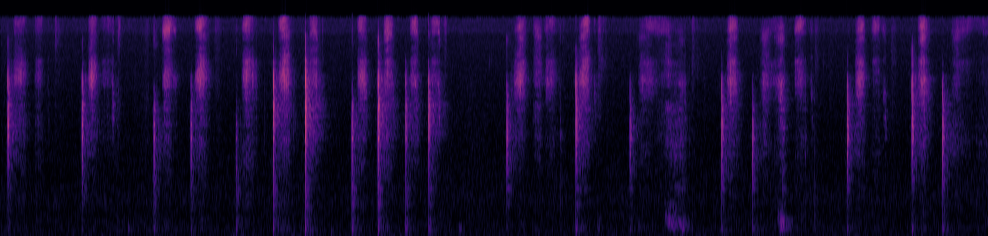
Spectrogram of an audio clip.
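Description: Fingers hold a white chalk stick that scrapes across a large, dark, wall-mounted chalkboard with a flat, solid surface while writing a poem. The result is a quick, irregular run of bright, scratchy strokes and sharp taps, each fading almost at once, with a few soft, low scuffs between them.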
